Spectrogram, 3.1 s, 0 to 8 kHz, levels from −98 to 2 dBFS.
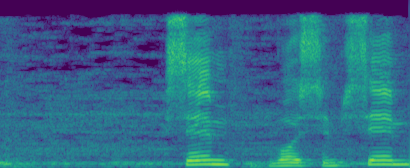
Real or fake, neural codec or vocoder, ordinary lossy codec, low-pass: real; none; MP3, 48 kbps; 7.2 kHz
